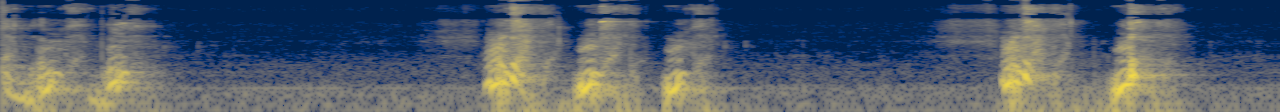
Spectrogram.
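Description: A dog barking in its sleep while dreaming: short, soft woofs in three clusters, two, then three, then two more near the end.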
